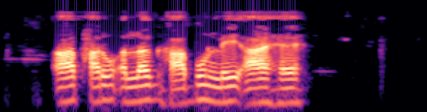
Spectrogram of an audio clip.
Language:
Marwari (Pakistan)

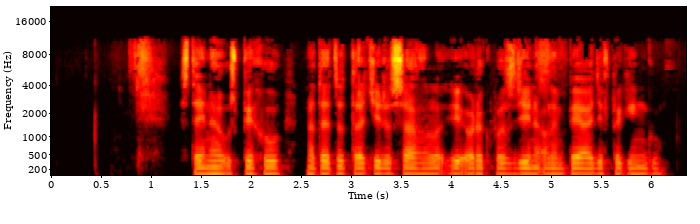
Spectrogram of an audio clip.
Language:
Czech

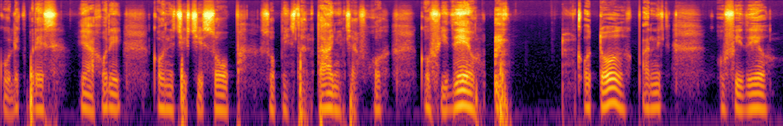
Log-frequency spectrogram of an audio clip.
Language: Sipacapense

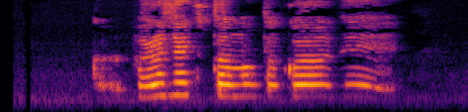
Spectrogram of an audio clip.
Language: Japanese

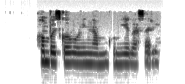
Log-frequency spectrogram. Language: Kalenjin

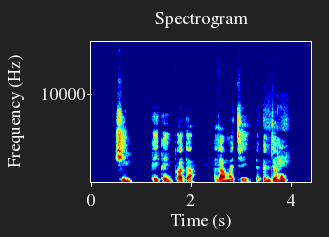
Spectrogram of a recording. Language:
Hausa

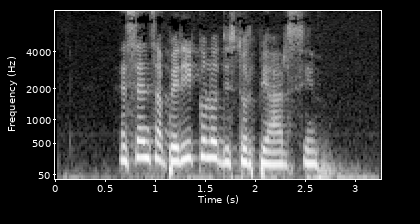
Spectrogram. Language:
Italian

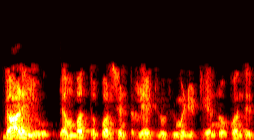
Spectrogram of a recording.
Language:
Kannada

